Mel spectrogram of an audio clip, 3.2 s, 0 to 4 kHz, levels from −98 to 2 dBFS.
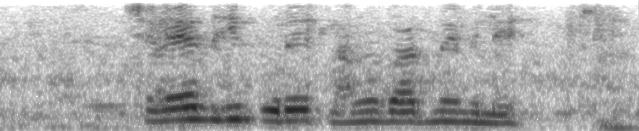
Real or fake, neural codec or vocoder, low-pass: real; none; 3.6 kHz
